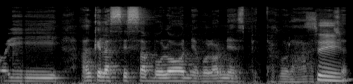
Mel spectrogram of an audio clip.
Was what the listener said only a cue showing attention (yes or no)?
yes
